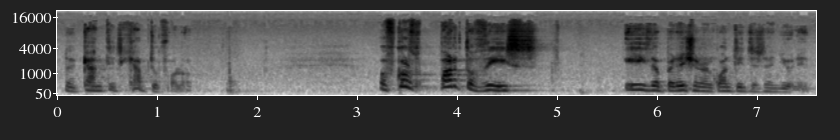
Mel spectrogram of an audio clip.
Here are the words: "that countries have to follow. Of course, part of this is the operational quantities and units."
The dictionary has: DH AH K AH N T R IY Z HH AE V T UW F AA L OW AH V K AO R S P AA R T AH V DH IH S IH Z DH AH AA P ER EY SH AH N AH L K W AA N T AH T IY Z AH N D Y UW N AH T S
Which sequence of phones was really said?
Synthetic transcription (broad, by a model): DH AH K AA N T IY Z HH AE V T UW F AA L OW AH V K AO R S P AA R T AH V DH IH S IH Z DH AH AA P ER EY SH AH N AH L K W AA N T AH T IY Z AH N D Y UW N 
